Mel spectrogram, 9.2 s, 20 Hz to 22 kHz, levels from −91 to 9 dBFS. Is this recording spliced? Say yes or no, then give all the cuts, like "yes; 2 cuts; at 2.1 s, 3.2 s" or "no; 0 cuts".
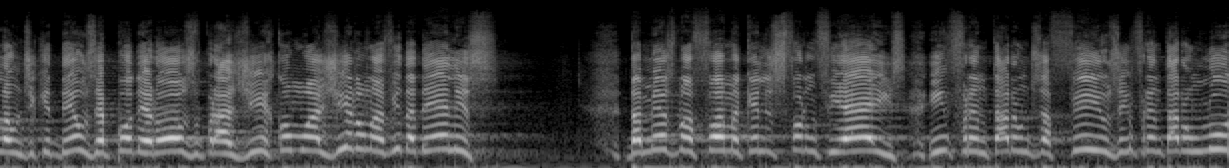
no; 0 cuts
